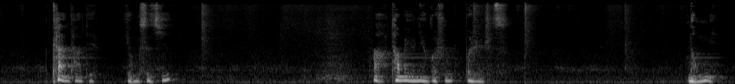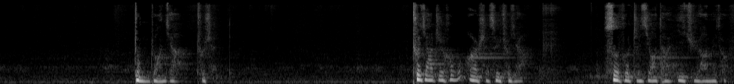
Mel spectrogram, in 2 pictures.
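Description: An elderly man speaks slowly into a clip-on microphone, in short phrases with long pauses.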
